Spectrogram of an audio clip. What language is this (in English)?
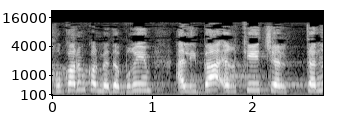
Hebrew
